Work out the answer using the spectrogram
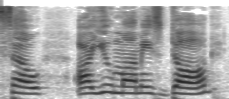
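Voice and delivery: normal talking voice

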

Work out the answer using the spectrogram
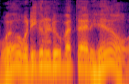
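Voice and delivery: put-on Midwestern Chicago-Minnesota accent. Speaker imitates his father-in-law visiting on Thanksgiving, Chicago-Minnesota accent. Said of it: "I'm doing sort of a Chicago, Minnesota accent".

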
